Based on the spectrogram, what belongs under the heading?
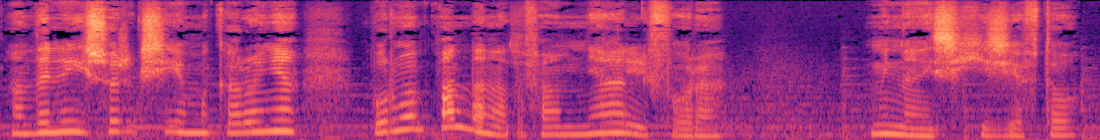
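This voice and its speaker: A woman's voice: on the high side, soft background music, pitched above the performer's own voice, close to an everyday voice. Woman doing a worried, caring girlfriend. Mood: tender. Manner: gentle, pleading.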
